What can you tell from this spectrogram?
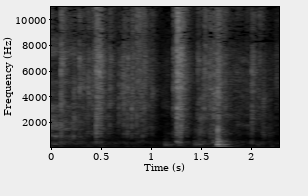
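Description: Soft paper crinkling and rustling close by, with a few brief crackly bursts and one sharper thump near the end, fairly quiet and with no one talking.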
